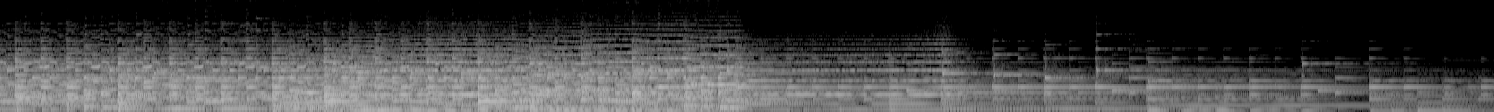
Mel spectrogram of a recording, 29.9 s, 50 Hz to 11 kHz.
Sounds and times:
Music: 0:00.0 - 0:29.8.

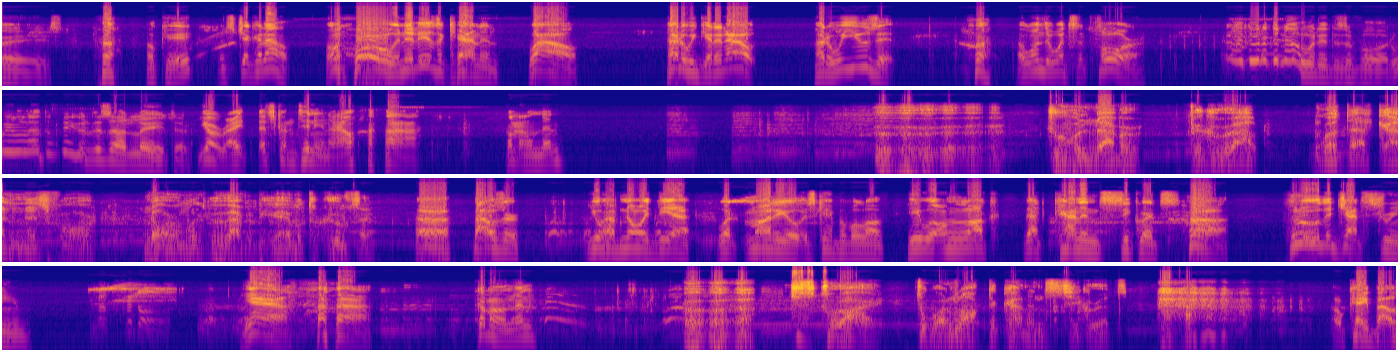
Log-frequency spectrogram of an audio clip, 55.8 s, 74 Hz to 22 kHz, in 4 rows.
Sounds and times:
Speech: 0:00.0 - 0:05.8, 0:06.6 - 0:08.9, 0:09.6 - 0:11.4, 0:12.2 - 0:18.2, 0:19.0 - 0:19.6, 0:23.7 - 0:26.5, 0:27.1 - 0:33.1, 0:33.8 - 0:40.2, 0:40.8 - 0:42.2, 0:48.6 - 0:53.2, 0:55.2 - 0:55.8
Music: 0:20.6 - 0:22.7, 0:25.4 - 0:25.9, 0:28.4 - 0:30.0, 0:31.0 - 0:33.8, 0:45.5 - 0:48.4.

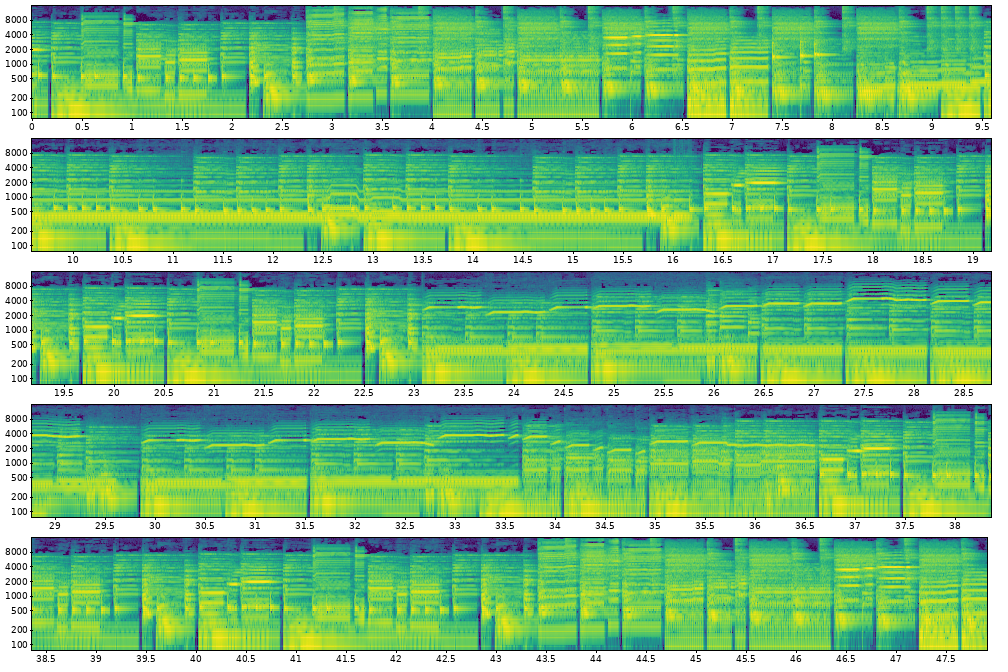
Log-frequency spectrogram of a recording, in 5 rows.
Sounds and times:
Video game music: 0:00.0 - 0:47.9.

